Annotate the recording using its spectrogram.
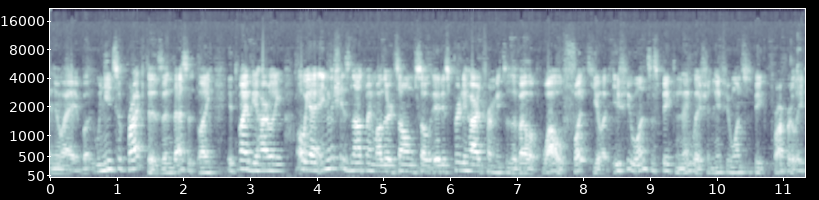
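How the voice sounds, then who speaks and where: With audible room echo and noticeable background noise, a man speaks at a fairly quick pace with hardly any pauses, his fairly high pitch swinging very widely. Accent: non-native. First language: not English. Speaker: YouTuber giving speaking tips. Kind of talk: casual tutorial monologue. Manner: halting, self-correcting.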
